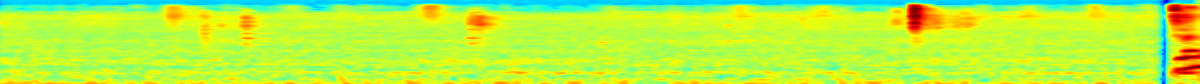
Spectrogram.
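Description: Soft handling sounds of hands folding and crimping dough on a steel plate: a few faint, light clicks over a steady low background hum.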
